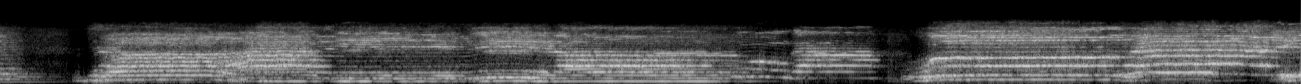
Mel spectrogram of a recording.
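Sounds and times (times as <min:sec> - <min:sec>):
congregation singing a hymn: 0:00.0 - 0:07.6, 0:09.0 - 0:13.0.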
